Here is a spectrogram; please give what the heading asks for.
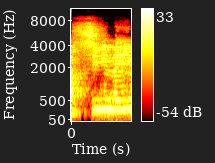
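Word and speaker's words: scene: रहेगा सी नहीं बोलेंगे और सीन है सीन एस सी ई एन ई सी नहीं बोलेंगे और फेसिनेशन आकर्षण फेसिनेशन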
